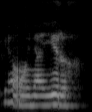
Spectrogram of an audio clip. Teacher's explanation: Ona görə vurğu qəbul etmir. Vurğu ıq-dan əvvələ düşür.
